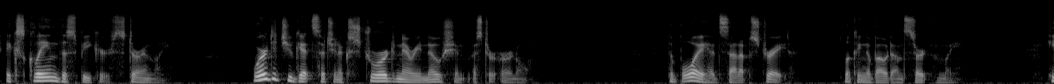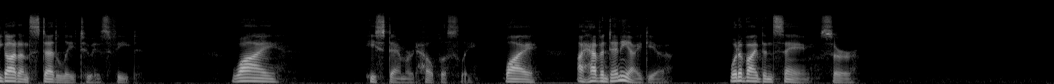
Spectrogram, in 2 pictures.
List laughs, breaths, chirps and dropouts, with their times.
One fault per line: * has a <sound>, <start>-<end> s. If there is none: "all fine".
all fine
